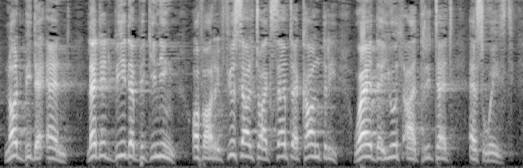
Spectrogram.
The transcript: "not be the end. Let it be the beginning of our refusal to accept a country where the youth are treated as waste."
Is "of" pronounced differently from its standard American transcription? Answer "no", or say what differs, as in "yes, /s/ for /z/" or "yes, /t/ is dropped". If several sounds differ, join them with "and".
yes, /f/ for /v/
